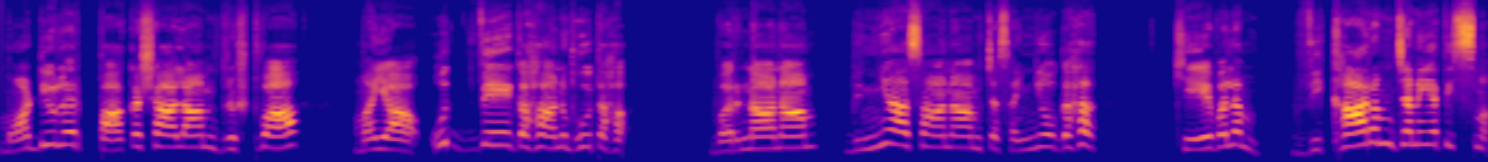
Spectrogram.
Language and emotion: Sanskrit, disgusted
